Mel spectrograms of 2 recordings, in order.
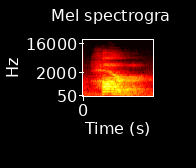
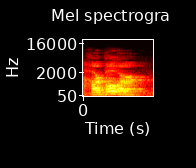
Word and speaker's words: harbor: don't do that um the word harbor we're going to stress on the har harbor not harbor harbor marriage stress on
